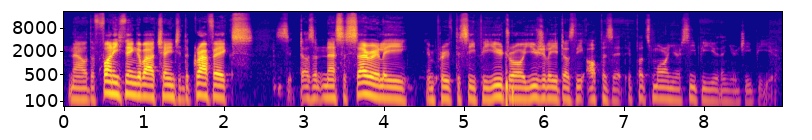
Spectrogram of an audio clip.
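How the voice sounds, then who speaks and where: A man chatting casually on a game livestream, explaining things loosely with plenty of ums and false starts. His voice is bright and smooth, sounding clear and even. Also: medium pitch, brisk, hardly any pauses. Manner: relaxed, rambling explanations with many ums and restarts. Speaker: community manager on a game stream. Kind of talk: casual livestream chat answering viewer questions.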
